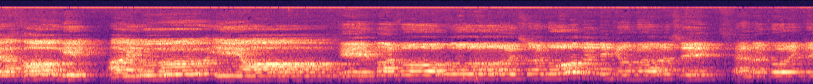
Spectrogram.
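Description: A priest's solo voice singing Byzantine chant from the Greek Orthodox funeral service, long held notes winding up and down in phrases with brief breaths between them, over a steady low drone.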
